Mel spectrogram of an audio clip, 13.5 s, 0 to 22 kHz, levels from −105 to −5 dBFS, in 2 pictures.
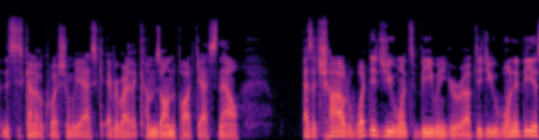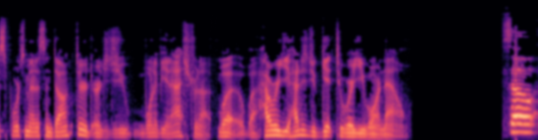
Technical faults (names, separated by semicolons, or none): none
